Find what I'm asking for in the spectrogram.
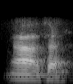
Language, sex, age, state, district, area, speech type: Tamil, male, 60+, Tamil Nadu, Perambalur, urban, conversation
